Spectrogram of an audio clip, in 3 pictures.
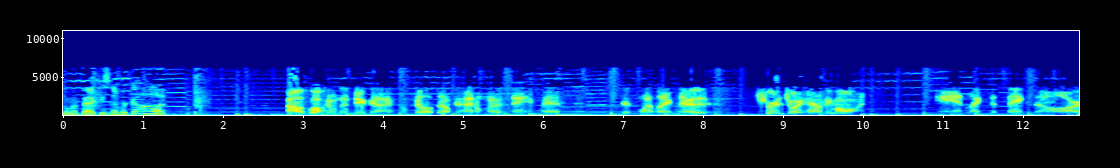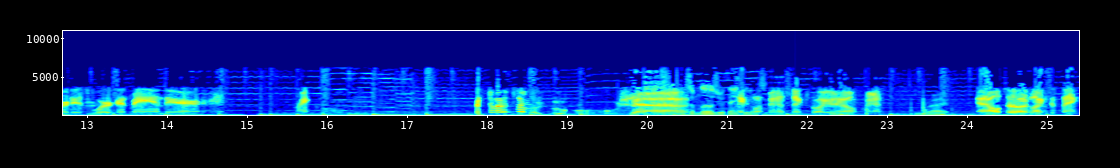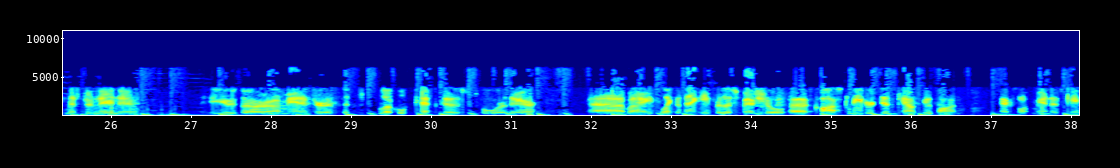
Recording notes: Prank Phone Calls.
